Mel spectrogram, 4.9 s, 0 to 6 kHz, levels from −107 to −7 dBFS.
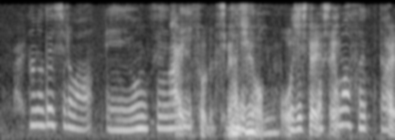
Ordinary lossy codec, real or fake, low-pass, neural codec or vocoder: none; fake; 5.4 kHz; codec, 16 kHz, 4 kbps, FunCodec, trained on Chinese and English, 50 frames a second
